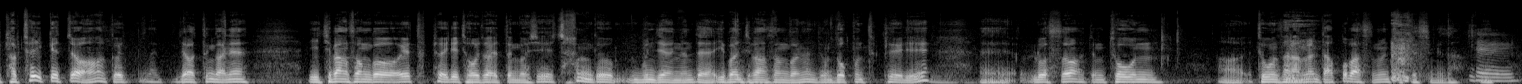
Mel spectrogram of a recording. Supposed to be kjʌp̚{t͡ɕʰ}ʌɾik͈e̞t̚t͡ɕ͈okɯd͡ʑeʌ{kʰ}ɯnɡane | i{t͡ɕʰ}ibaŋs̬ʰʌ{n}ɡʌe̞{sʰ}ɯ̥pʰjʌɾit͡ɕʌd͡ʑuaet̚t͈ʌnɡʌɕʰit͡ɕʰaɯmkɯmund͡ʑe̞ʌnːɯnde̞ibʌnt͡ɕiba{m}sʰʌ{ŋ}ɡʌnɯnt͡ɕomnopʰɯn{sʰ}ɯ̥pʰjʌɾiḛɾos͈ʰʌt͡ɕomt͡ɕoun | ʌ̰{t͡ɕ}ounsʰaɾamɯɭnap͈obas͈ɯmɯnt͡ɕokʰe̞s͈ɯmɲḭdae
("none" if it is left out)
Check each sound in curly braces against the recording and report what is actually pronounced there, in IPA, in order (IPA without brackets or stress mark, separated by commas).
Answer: t͡ɕʰ, tʰ, t͡ɕ, ŋ, tʰ, ŋ, ŋ, tʰ, t͡ɕ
